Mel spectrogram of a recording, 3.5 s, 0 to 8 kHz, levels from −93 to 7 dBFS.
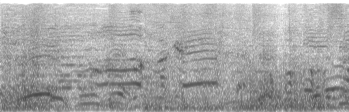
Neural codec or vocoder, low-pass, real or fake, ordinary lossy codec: none; 7.2 kHz; real; MP3, 48 kbps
